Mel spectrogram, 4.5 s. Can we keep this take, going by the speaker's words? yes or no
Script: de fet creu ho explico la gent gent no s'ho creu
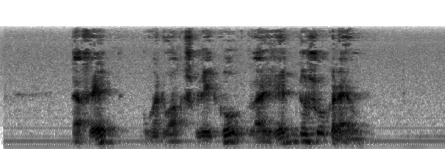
no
